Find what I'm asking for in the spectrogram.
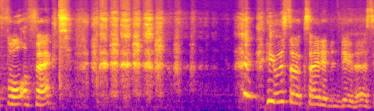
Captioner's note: laughing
